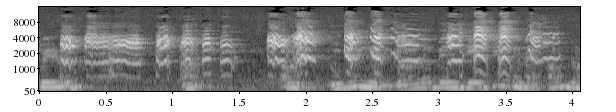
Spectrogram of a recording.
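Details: Male pet cockatiel, about one year old, sitting with its owner, warbles in quick bursts of chirpy, squeaky whistles and songs mixed with speech-like chatter.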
